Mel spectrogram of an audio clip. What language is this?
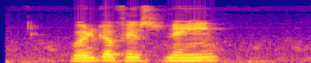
Urdu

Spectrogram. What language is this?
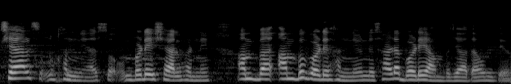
Dogri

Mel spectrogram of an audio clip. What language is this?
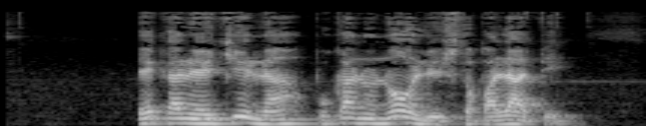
Greek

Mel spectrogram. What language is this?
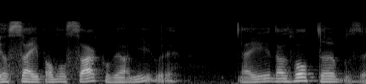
Portuguese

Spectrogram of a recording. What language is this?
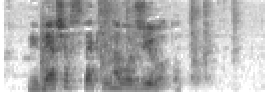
Macedonian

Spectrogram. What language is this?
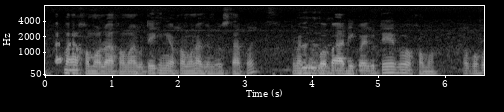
Assamese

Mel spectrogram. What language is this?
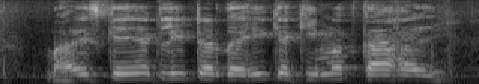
Magahi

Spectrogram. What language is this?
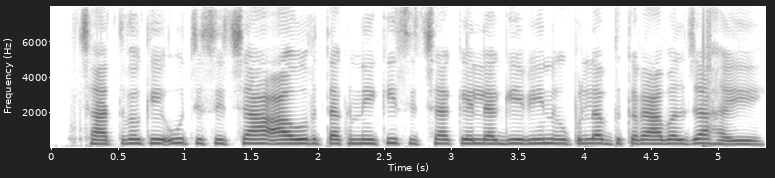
Magahi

